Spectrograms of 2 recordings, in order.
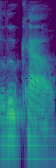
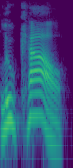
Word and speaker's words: Luchau: It's LUCHAU. LUCHAU. Oh, okay. As in like a cow, as in moo.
